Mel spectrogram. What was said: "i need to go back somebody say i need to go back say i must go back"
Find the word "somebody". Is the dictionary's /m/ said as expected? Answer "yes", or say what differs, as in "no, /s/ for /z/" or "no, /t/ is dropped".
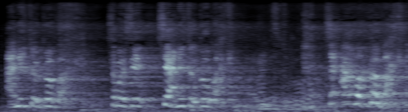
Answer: no, /m/ is dropped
